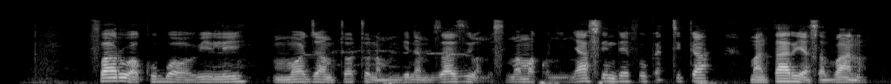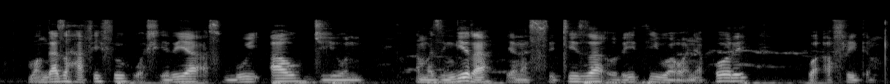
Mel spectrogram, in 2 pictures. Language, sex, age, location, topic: Swahili, male, 36-49, Nairobi, government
